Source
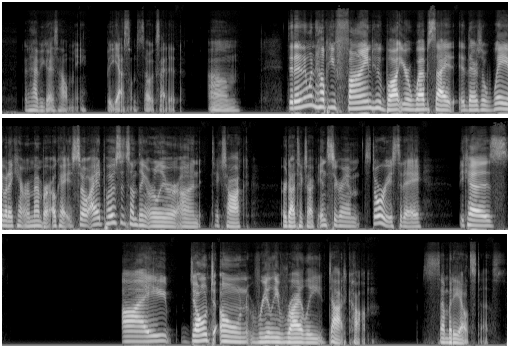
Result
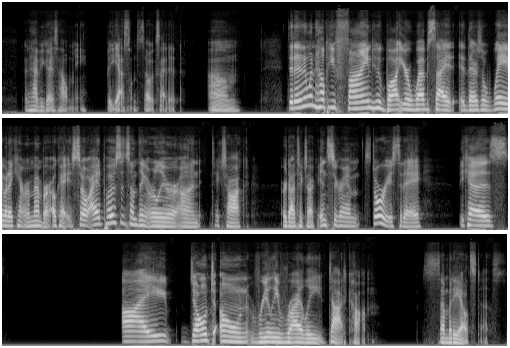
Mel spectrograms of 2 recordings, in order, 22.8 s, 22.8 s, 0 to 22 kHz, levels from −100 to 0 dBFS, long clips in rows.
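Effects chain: peak limiter -12 dBFS, peak gain reduction 8 dB

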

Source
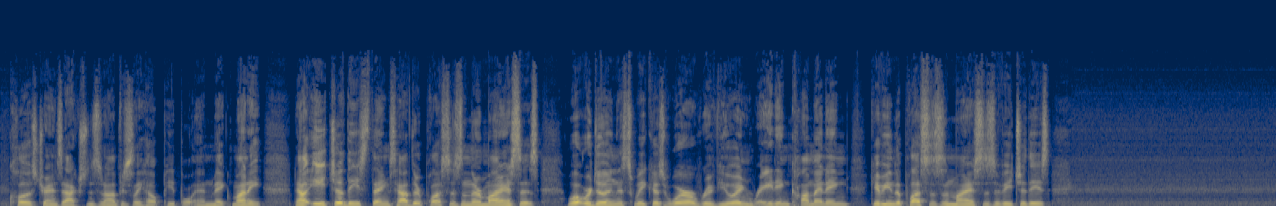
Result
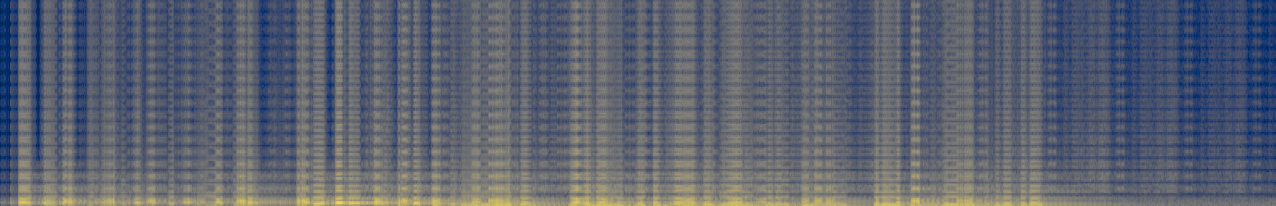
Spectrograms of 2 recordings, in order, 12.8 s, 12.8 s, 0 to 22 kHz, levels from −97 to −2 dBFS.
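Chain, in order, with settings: high-order bell 4.7 kHz -15 dB; in parallel at +2 dB: peak limiter -21 dBFS, peak gain reduction 10.5 dB; on the sum: sample-rate reducer 1.3 kHz, jitter 0%; high-pass sweep 390 Hz -> 130 Hz, 3.66–5.54 s; on a send: feedback echo behind a high-pass 683 ms, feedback 70%, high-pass 2.1 kHz, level -12.5 dB; on the sum: spring tank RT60 3.1 s, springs 49 ms, chirp 35 ms, DRR 10.5 dB

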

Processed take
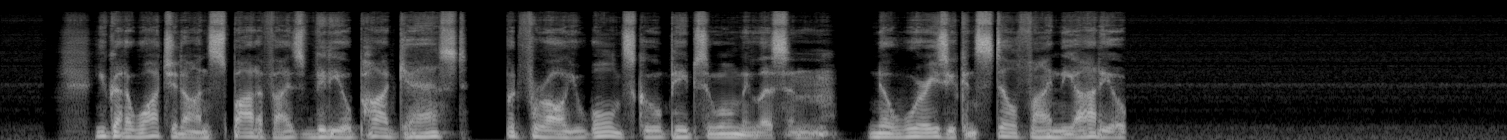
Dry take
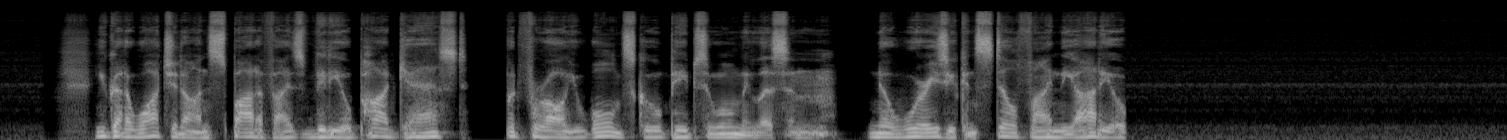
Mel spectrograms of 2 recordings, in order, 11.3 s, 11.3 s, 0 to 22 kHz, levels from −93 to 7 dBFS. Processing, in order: treble shelf 5.3 kHz +8.5 dB

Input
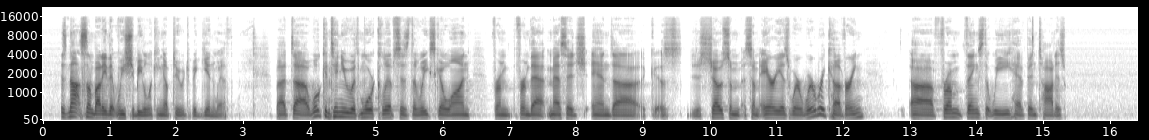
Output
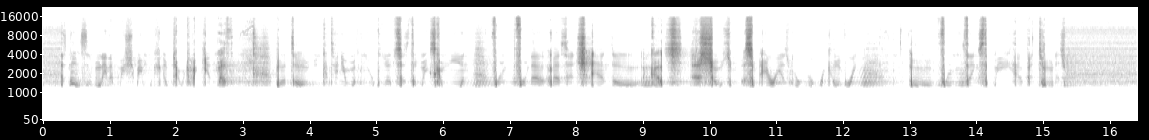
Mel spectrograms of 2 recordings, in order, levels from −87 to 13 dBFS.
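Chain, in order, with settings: comb 4.1 ms, depth 53%; hum 50 Hz, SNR 12 dB; spring tank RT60 1 s, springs 44 ms, chirp 60 ms, DRR 18 dB; inverted gate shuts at -16 dBFS, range -29 dB; brick-wall FIR high-pass 1.3 kHz; trim +3.5 dB

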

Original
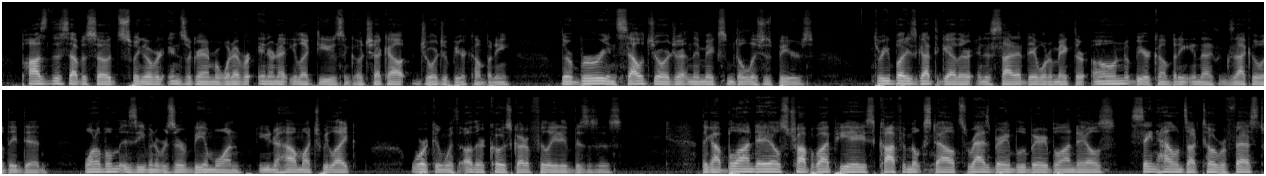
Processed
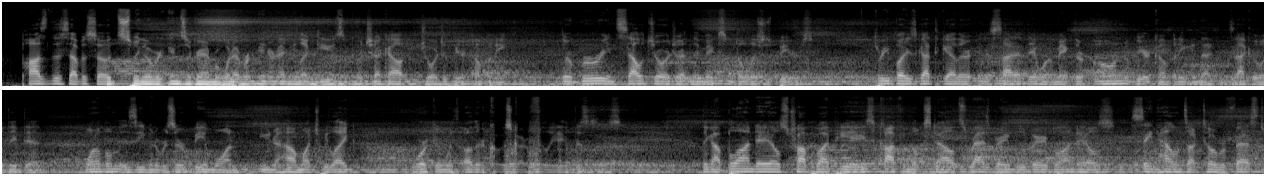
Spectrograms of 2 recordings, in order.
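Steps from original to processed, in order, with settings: 1.05–2.32 s: tone controls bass +14 dB, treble +8 dB; echo that smears into a reverb 1002 ms, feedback 41%, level -6.5 dB; 17.39–18.26 s: compressor with a negative ratio -28 dBFS, ratio -0.5

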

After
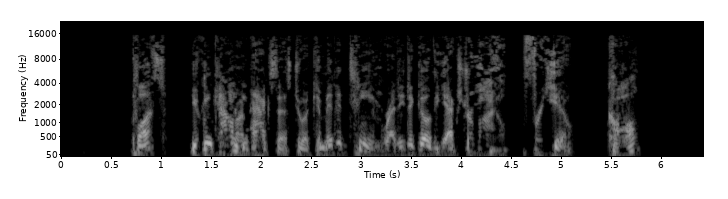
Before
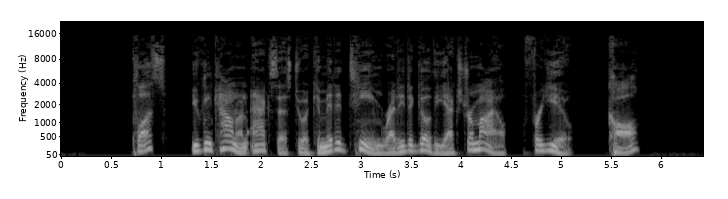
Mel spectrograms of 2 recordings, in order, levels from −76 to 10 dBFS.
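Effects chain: harmonic-percussive separation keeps percussive; 2.07–3.44 s: compression, threshold -30 dBFS, peak gain reduction 7.5 dB; 4.08–4.95 s: FFT filter 150 Hz 0 dB, 230 Hz -28 dB, 2.5 kHz 0 dB, 4.7 kHz +13 dB; trim +4 dB

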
